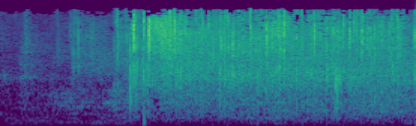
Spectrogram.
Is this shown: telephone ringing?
no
